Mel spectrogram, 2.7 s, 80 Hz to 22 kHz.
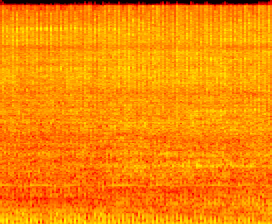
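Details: Snapper riding mower, about 30 years old, after the fix for severe blade vibration. A loud, steady engine drone with an even low pulse and no shaking or thumping; the blade runs smoothly.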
